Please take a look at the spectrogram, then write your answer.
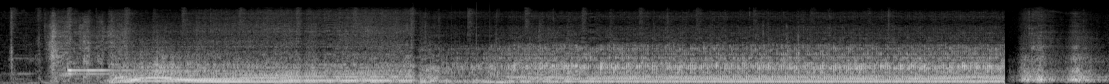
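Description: A BMW F80 M3 engine revs hard and loud while driving, a sustained rising and falling roar throughout with a brief cut near the end, no talking.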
